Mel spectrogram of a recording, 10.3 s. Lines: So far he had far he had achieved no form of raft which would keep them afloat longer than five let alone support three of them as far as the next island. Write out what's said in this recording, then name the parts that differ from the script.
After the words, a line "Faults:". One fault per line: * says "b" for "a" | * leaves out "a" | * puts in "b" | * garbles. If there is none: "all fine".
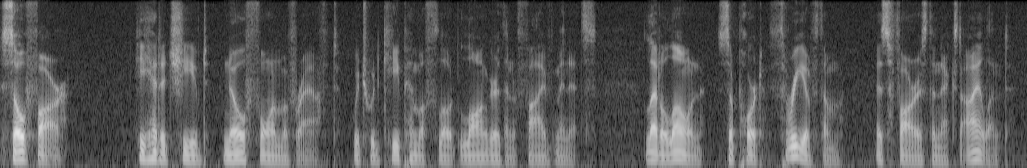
So far he had achieved no form of raft which would keep him afloat longer than five minutes, let alone support three of them as far as the next island.
Faults:
* leaves out "far he had"
* says "him" for "them"
* puts in "minutes"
